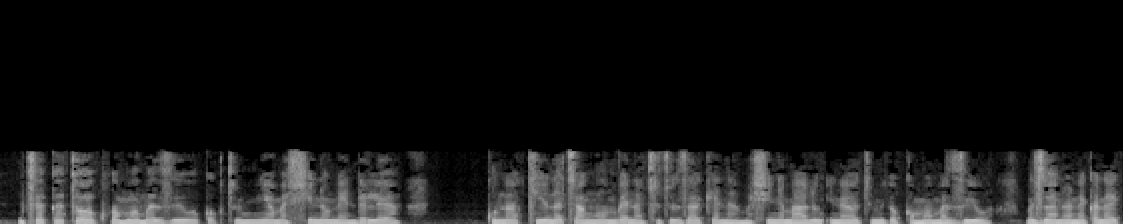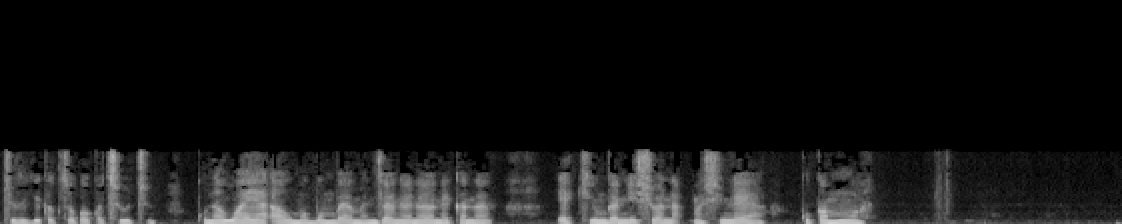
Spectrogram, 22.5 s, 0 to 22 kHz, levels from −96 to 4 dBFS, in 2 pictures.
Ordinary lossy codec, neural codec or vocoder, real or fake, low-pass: MP3, 32 kbps; codec, 16 kHz, 8 kbps, FunCodec, trained on LibriTTS, 25 frames a second; fake; 7.2 kHz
